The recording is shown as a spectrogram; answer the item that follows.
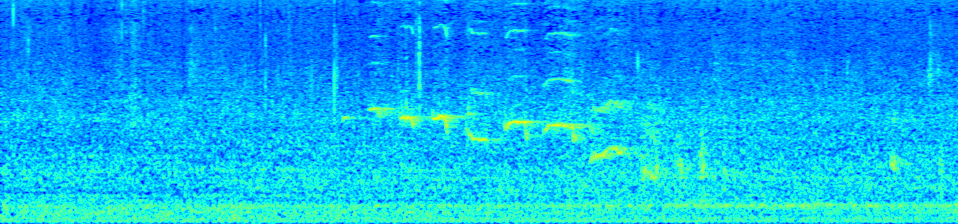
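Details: Shiba Inu puppies whimper in a run of short, high, slightly falling squeaks clustered midway, fainter squeaks after, against a constant low background hum.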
